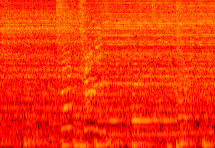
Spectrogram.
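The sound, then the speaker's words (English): An electric kitchen mixer runs steadily as evaporated milk is poured into the vanilla mixture, its motor whirring at a continuous high whine that wavers slightly in pitch, with low thumps and rumbles underneath throughout. “Pour that in while it's mixing.”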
